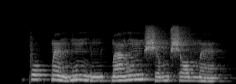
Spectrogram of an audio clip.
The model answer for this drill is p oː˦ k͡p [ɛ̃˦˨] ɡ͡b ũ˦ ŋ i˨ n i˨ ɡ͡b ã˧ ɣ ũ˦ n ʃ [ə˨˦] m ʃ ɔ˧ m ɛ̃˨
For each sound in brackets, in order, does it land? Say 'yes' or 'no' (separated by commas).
yes, yes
